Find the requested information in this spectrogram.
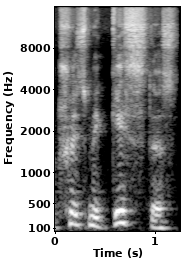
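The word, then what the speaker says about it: Trismegistus: guestus tris mcguestus or tris megistas to say it properly it's not it's not guessed it is tris meg dos means thrice blessed all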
